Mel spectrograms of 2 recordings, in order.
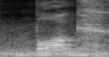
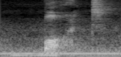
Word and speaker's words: bought: Então ao invés de falar boga ou boguet, né? Você vai falar bot.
